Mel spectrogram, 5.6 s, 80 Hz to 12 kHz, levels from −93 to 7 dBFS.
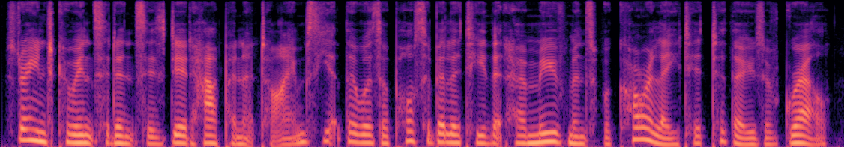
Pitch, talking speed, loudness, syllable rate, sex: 175 Hz, 215 wpm, -18 LUFS, 6.9 syllables/s, female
